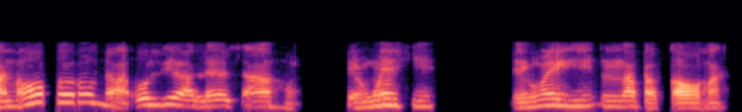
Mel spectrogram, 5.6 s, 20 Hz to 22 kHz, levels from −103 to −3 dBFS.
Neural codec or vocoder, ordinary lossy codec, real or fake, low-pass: codec, 24 kHz, 1.5 kbps, HILCodec; none; fake; 5.4 kHz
